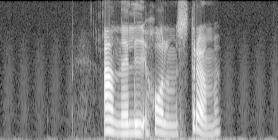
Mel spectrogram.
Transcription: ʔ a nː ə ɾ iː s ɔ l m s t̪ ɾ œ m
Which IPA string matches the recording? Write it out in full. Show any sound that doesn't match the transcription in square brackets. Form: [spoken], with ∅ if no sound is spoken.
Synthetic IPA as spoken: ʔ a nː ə [l] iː [h] ɔ l m s t̪ ɾ œ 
